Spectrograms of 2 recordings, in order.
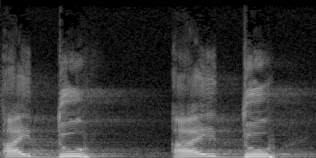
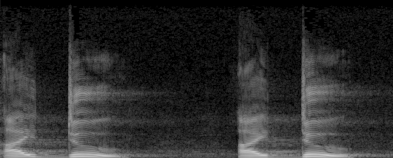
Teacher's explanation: o d do inglês é um pouquinho mais para trás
